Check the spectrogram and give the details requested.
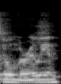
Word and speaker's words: Silmarillion: talk about, but I think I'll try and pronounce it correctly, Silmarillion or something along the lines. Silmarillion.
